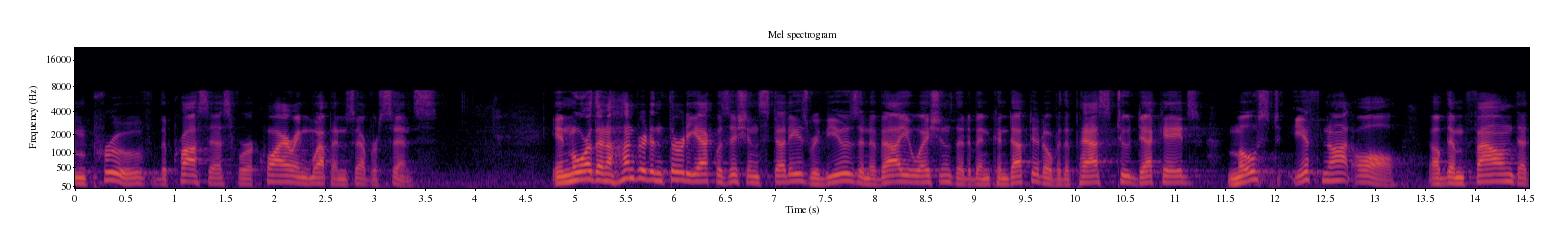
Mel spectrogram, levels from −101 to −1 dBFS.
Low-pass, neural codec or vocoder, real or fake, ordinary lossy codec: 7.2 kHz; none; real; MP3, 48 kbps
